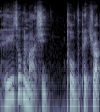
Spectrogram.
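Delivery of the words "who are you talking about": playing dumb. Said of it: "And I went".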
